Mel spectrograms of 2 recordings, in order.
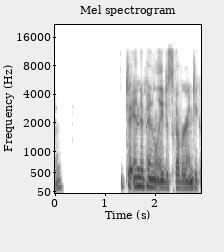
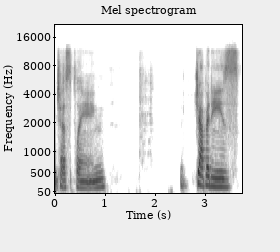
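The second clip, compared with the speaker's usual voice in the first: ordinary delivery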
